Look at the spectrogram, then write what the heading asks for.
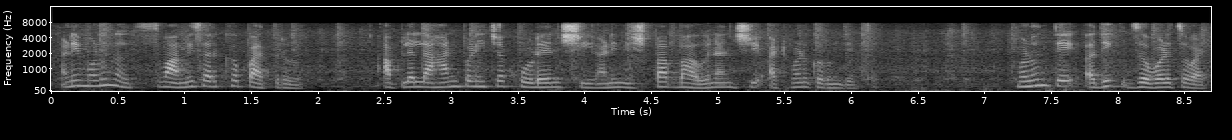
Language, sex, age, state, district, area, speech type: Marathi, female, 45-60, Maharashtra, Thane, rural, spontaneous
